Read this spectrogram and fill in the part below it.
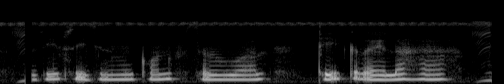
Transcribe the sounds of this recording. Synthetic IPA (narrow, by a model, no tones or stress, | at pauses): əd͡ʒiːbsḭːd͡ʒənmẽkɔːnpʰə̥səlbʊaːl | ʈʰiːkɾəɦlaɦɛ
